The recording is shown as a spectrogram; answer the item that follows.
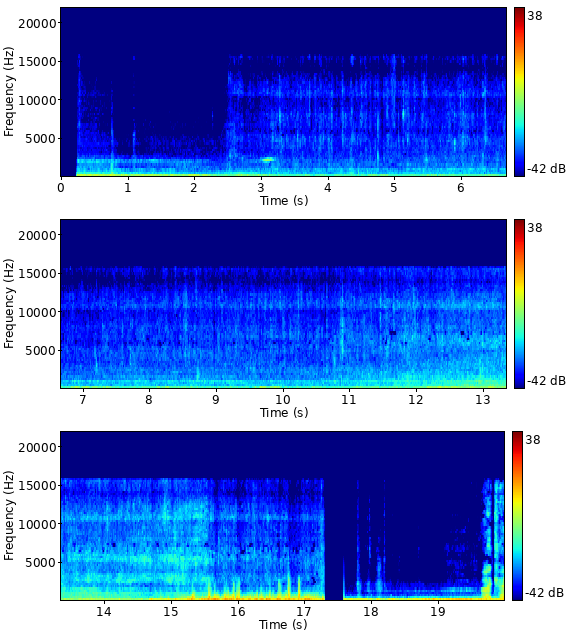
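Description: Outdoor noise with a low rumble that swells to a loud stretch near the end. After a sudden break, a car drives along a dirt road, heard from inside the cabin as a steady low rumble of engine and tyres.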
